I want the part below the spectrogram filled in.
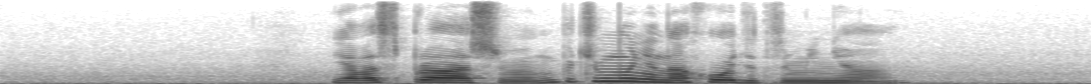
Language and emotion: Russian, sad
